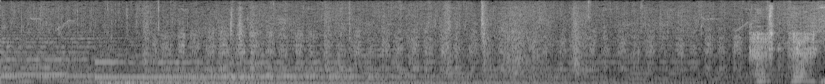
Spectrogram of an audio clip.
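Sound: dog panting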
